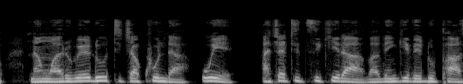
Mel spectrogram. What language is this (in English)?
Shona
